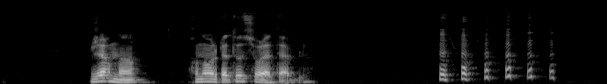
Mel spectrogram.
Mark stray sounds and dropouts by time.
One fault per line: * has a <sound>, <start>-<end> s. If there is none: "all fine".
* has a laugh, 4.4-5.6 s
